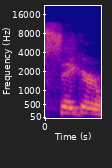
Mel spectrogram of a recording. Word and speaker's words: Sager: this time it's with jacob sagger is it sagar it's sega it's the world's tiger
